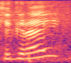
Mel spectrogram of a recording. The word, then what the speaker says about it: Tigray: Is this this group here that you've got, is everyone from, how do you say it, Tigray, is that right? – Tigray, yeah.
